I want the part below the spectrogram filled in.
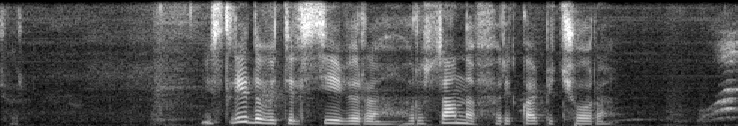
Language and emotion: Russian, neutral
